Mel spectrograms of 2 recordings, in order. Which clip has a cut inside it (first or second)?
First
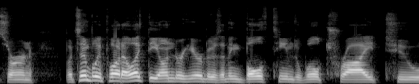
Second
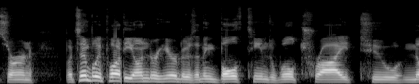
second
